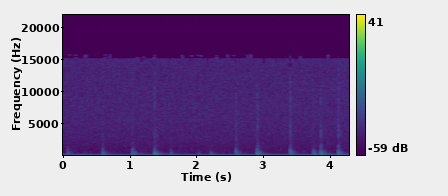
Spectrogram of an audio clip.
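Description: Long pink acrylic nails and fingertips tap and scratch the flat lid of a closed, rigid, hollow white cardboard tea gift box with a red star print, lying on a grey sofa. The result is a loose, irregular series of short, dull, low knocks that die away almost at once, with faint scratchy tails over a steady low hum.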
